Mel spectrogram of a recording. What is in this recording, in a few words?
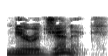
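"neurogenic", British English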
